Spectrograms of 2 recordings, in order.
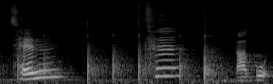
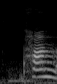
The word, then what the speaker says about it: tan: 탄젠트라고 읽어. 얘는 탄젠트를 쓰기는 이렇게 쓰는데요. 역시나 앞에 3글자를 따서 TAN만 따는 거야. TAN. 탄 아니고 탄젠트의 줄임말이라서 읽을 때 탄젠트, 중심각 이렇게 읽어주면 돼.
